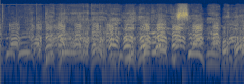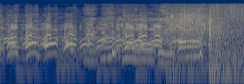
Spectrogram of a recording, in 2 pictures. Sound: laughing

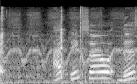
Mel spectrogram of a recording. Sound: mixer whirs

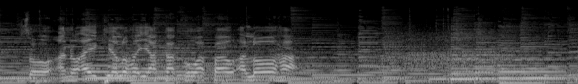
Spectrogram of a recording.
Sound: speaking in Hawaiian

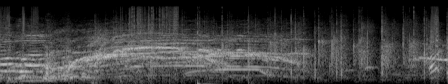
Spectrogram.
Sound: audience cheering

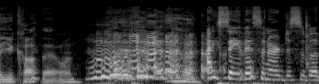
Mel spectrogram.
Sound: all laughing

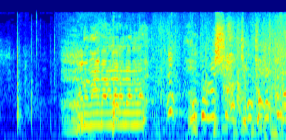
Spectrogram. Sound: Blizzard knocking

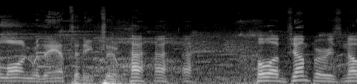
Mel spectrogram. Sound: laughs

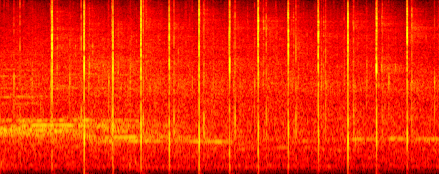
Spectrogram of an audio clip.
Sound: audience cheering

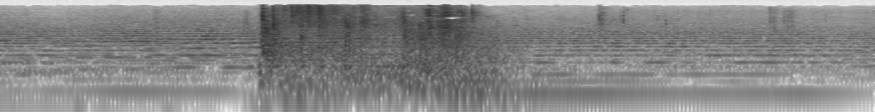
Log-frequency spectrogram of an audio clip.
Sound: doors opening

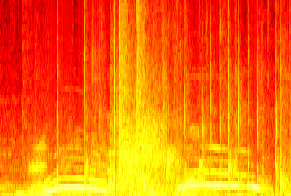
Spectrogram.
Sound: cheers and applause; pops

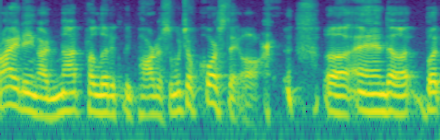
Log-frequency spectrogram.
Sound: chuckles

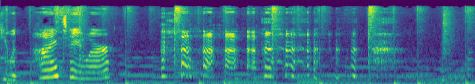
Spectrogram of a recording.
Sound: laughs

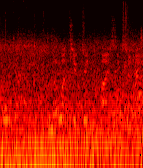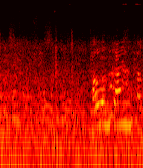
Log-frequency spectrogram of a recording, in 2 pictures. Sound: people chattering

